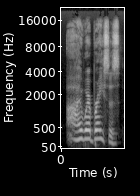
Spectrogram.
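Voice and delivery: high, slow, nervous stammer. A narrator's reading. Hostage explains herself to robber, frightened stammer. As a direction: falter anxiously as you explain. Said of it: "she stammered".

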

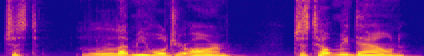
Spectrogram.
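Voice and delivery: high, halting request; anxious plea. Acted. Woman on crutches to robber, frightened plea. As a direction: plead for a hand, faltering. Tearful hostage pleading for help.

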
